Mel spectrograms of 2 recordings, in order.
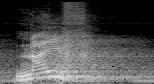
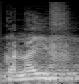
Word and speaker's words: knife: जहां पर भी KN एक साथ आ जाए, आंख बंद करके K को साइलेंट कर दो, कर दीजिए। कैसे करोगे देखिए आप, जैसे नाइफ, KNIFE, नाइफ मतलब चाकू होता है, तो ऐसे नहीं बोलेंगे कनाइफ, नहीं, कनाइफ नहीं बोलेंगे, इसको नाइफ बोलेंगे। K साइलेंट है क्योंकि K और N साथ आया।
